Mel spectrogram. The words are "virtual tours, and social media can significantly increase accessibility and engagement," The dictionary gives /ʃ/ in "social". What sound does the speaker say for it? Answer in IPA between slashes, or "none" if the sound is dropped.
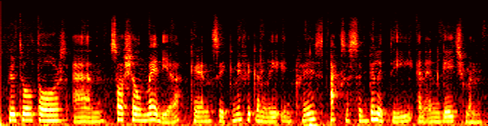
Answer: /ʃ/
